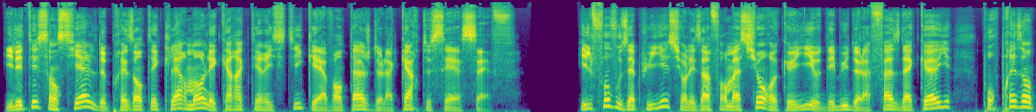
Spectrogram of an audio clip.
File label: fr elearning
